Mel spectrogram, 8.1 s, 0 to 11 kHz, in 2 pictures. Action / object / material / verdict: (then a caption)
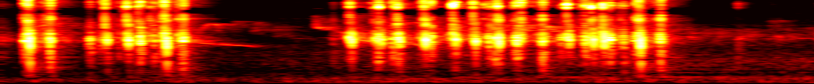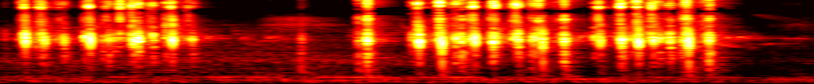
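tap / plastic mechanical keyboard keys / plastic / none. Fingertips press and tap the keys of a cream plastic mechanical keyboard, including the shift and space keys. Four bursts of quick typing come through as bright, crisp clicks centered around 2.2 kHz with almost no low end. Each key click dies away instantly, with short pauses between the bursts.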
